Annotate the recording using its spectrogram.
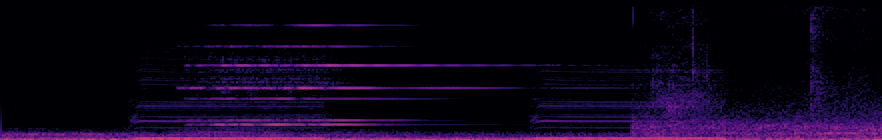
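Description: A phone ringing twice: two steady electronic rings, each about a second long, with a pause of about a second between them.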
